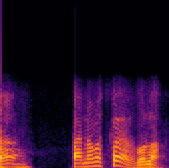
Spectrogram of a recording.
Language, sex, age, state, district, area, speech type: Marathi, male, 45-60, Maharashtra, Amravati, rural, conversation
